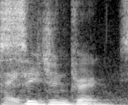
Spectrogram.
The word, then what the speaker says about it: Xi Jinping: I never say his name as clearly easily as you say, Xi Jinping. – Right? Xi Jinping.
